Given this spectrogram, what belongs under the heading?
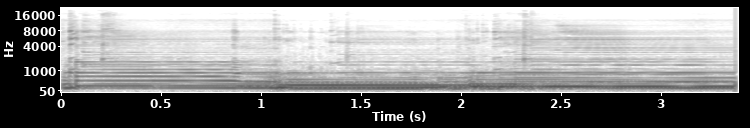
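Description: Electric guitar played through a Zoom G2 Nu multi-effects patch with a light echo, sustained chords shifting over a few seconds, steady and fairly loud with no talking.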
